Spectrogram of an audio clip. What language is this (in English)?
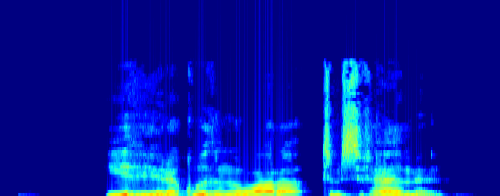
Kabyle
